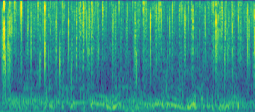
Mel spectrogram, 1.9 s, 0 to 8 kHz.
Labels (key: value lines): label: biophony, cascading saw
recorder: SoundTrap 600 or HydroMoth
